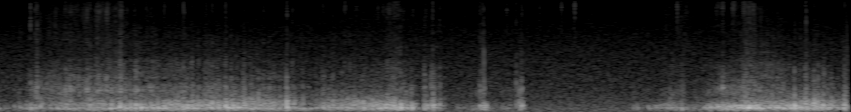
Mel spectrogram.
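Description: Long nails scratch white fiberglass grid mesh tape wrapped around a microphone, making a dense, low, rumbling scrape with a coarse, muffled texture and a few sharper clicks. The scratching drops to near silence for about a second and a half midway, then resumes louder.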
